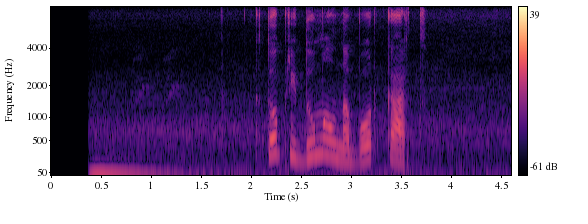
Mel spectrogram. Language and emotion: Russian, neutral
